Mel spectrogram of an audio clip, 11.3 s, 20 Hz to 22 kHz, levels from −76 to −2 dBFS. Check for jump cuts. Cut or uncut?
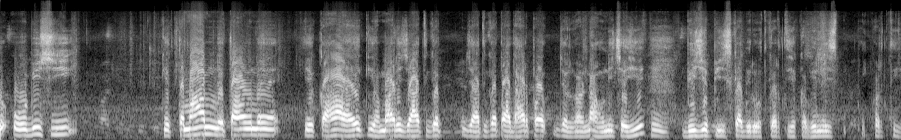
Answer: uncut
